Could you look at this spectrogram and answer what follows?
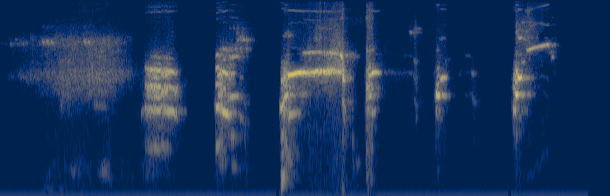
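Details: Ring-billed gull (Larus delawarensis) typical long call: a soft hiss, then about six short, nasal, high-pitched yelping notes spaced roughly half a second apart.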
